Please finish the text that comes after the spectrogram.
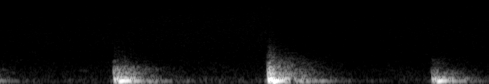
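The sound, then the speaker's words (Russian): Three solid knocks on a door, evenly spaced about a second apart, each a dull low thud with a short decay, sounding alone with no talking. “Вон, Клавденька стучит.”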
